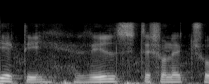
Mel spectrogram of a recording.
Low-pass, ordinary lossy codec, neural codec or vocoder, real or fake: 7.2 kHz; none; codec, 24 kHz, 0.9 kbps, WavTokenizer, medium speech release version 1; fake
